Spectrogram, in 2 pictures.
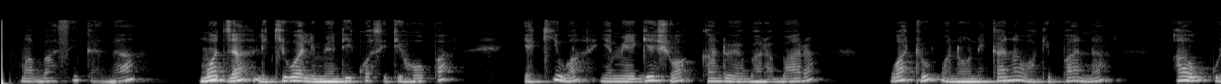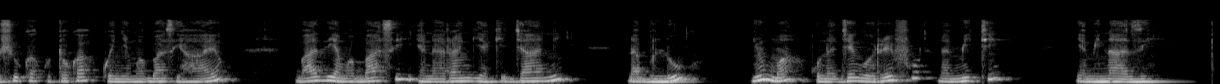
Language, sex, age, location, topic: Swahili, male, 25-35, Nairobi, government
